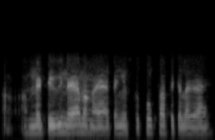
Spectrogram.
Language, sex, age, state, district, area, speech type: Hindi, male, 18-30, Rajasthan, Karauli, rural, conversation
